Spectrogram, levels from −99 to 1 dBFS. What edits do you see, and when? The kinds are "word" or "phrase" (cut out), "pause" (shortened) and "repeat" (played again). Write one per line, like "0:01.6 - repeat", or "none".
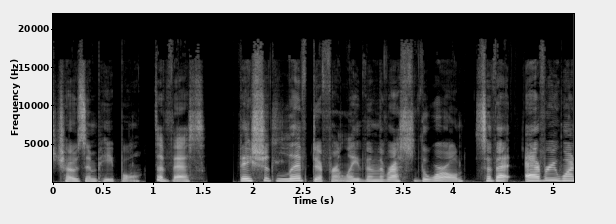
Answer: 0:01.0 - phrase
